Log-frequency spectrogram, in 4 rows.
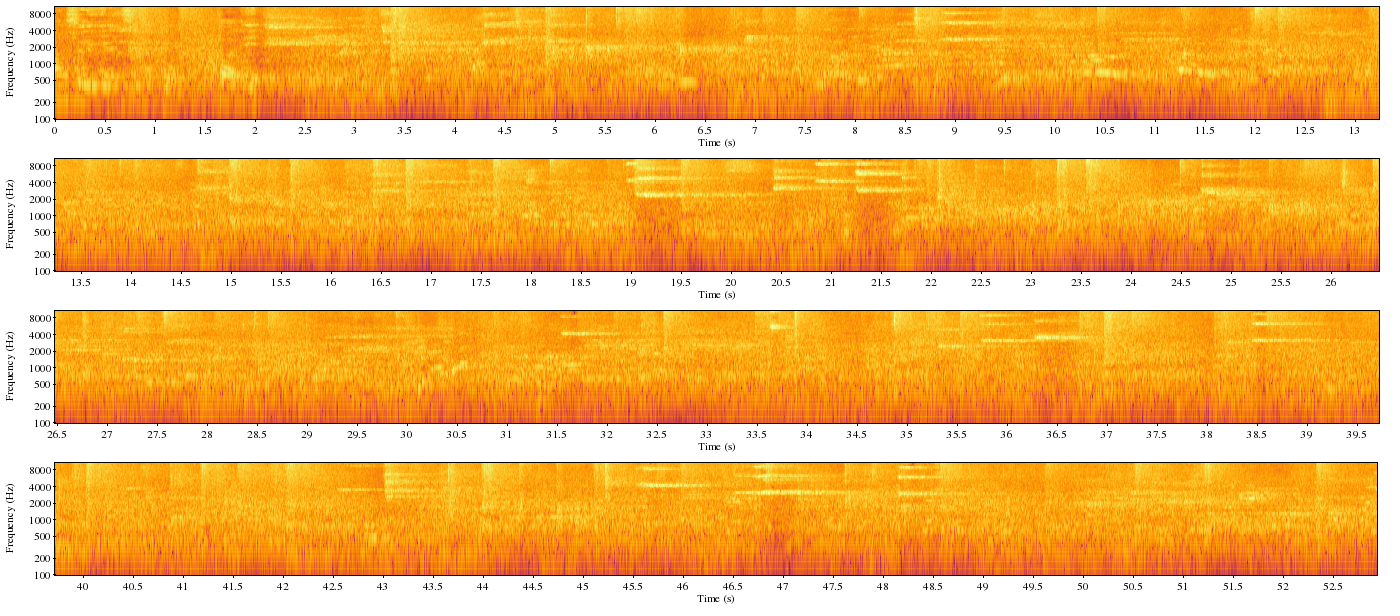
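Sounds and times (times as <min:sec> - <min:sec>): background chatter of voices: 0:00.0 - 0:52.9
shoes squeaking on wooden floor: 0:02.0 - 0:03.6, 0:45.5 - 0:47.4.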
